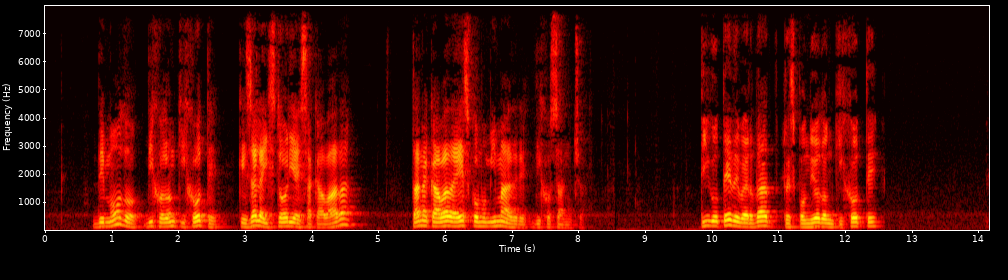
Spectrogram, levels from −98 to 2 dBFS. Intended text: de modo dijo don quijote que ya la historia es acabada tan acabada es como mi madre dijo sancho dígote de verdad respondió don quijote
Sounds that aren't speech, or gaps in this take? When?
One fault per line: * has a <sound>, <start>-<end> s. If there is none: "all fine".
all fine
